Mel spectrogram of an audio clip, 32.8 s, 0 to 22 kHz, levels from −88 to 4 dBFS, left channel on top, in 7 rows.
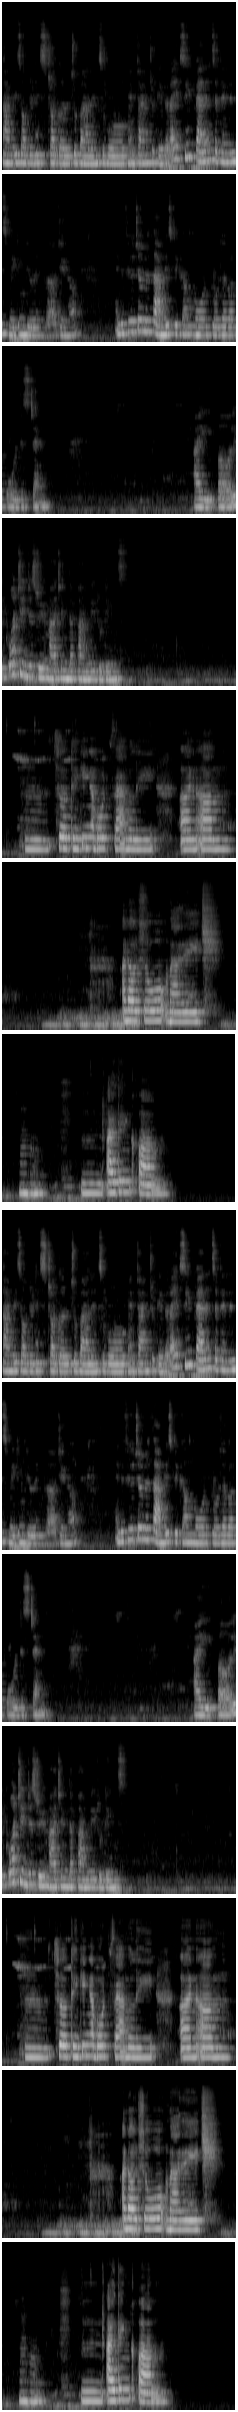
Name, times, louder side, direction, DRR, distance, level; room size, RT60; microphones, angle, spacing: voice 1, 0.0-6.2 6.9-10.3 13.2-16.5 18.9-19.3 24.2-26.1 27.8-29.5, equal, 25° right, 1.4 m, -34 dB
voice 2, 19.2-23.3 25.8-27.7 29.6-31.4, right 3 dB, 65° right, 2.3 m, -29 dB
13.5 x 5.6 x 8.5 m
head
